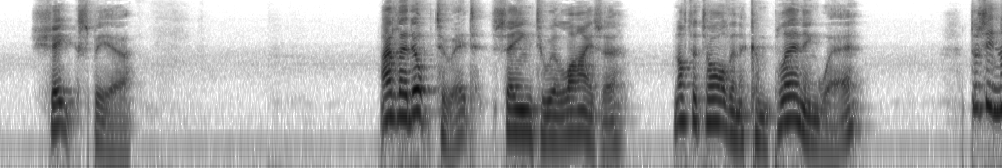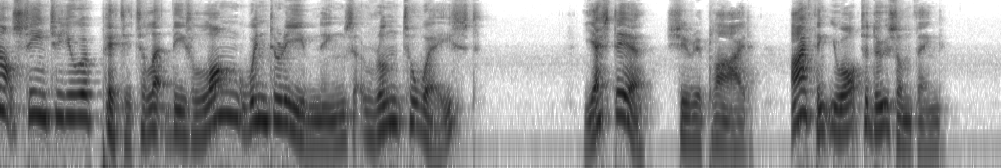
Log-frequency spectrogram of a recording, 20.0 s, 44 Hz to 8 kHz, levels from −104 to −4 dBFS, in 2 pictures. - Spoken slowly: Yes, slow, 130 wpm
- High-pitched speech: No, low, 135 Hz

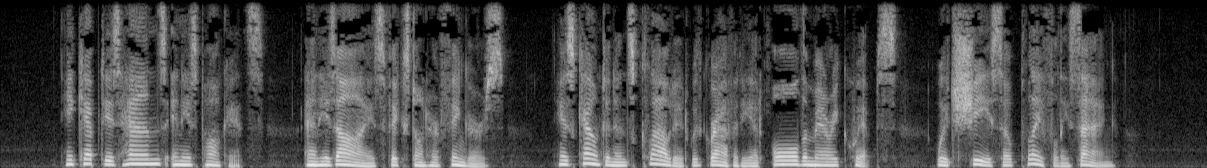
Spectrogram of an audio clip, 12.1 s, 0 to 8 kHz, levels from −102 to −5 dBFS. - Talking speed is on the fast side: No, average, 145 wpm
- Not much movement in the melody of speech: No, average, 4.6 semitones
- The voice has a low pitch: No, medium, 165 Hz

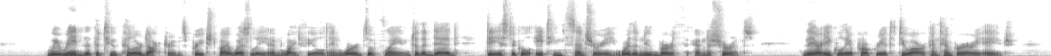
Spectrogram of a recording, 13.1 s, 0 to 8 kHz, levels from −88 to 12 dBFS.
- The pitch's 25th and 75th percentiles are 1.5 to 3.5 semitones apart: No, average, 4.5 semitones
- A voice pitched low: Yes, low, 115 Hz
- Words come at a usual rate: Yes, average, 165 wpm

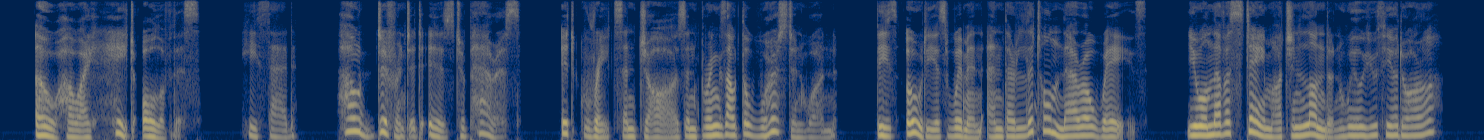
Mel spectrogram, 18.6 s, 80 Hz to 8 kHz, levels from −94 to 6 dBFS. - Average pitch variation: Yes, average, 3.8 semitones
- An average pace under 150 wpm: Yes, average, 140 wpm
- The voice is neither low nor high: Yes, medium, 170 Hz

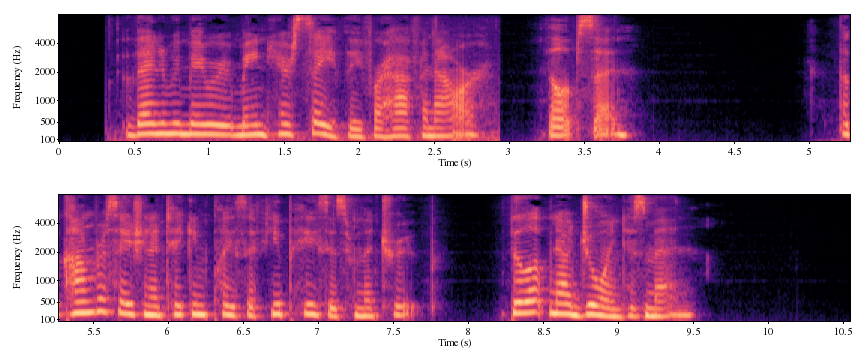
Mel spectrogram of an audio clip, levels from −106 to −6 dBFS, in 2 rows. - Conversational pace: Yes, average, 160 wpm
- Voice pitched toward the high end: Yes, high, 215 Hz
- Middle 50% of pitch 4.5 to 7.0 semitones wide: No, average, 3.2 semitones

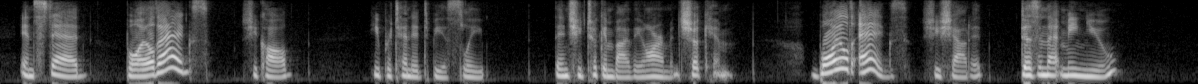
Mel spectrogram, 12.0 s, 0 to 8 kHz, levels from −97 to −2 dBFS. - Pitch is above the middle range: Yes, high, 205 Hz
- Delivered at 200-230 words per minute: No, average, 140 wpm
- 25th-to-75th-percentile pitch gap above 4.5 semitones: No, average, 3.9 semitones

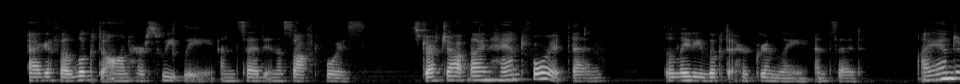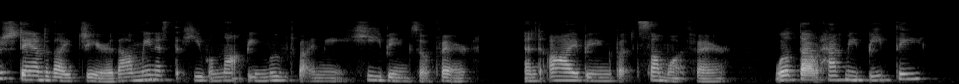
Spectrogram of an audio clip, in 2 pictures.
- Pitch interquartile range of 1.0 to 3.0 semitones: No, average, 4.0 semitones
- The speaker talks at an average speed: Yes, average, 175 wpm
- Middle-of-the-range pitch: Yes, medium, 175 Hz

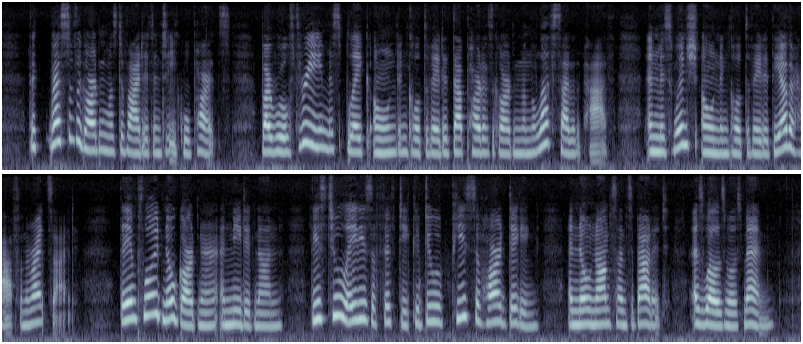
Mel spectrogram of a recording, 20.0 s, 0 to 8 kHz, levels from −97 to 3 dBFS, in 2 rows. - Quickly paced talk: Yes, fast, 215 wpm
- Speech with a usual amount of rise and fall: Yes, average, 4.0 semitones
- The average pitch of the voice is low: No, high, 220 Hz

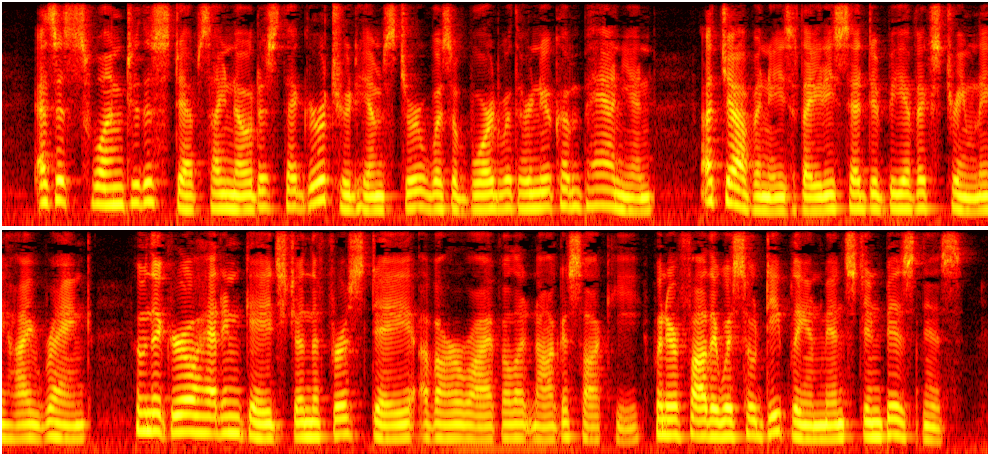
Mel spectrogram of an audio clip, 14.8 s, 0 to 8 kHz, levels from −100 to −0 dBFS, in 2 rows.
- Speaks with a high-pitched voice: No, medium, 150 Hz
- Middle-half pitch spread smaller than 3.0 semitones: No, average, 3.3 semitones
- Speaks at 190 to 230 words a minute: Yes, fast, 205 wpm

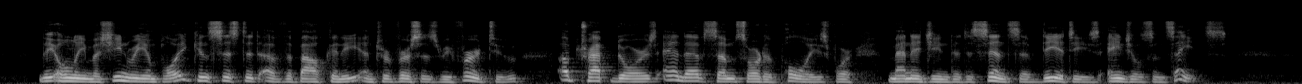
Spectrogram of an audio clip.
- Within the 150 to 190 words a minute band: No, average, 140 wpm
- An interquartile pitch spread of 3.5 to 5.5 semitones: Yes, average, 4.2 semitones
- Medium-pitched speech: No, low, 130 Hz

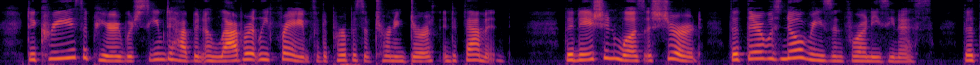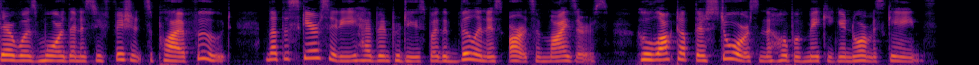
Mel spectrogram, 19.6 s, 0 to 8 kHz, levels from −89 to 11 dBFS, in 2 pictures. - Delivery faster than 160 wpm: Yes, average, 195 wpm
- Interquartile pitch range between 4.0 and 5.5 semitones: Yes, average, 4.5 semitones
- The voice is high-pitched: Yes, high, 220 Hz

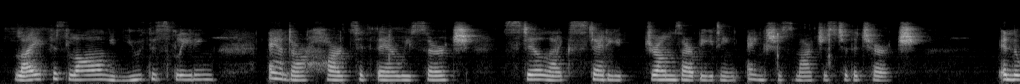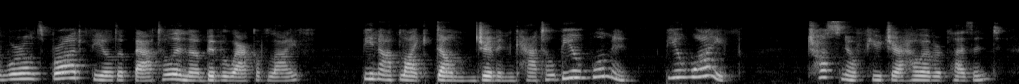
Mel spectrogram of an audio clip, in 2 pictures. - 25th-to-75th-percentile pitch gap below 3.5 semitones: Yes, average, 2.8 semitones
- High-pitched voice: Yes, high, 205 Hz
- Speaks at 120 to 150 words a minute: No, average, 160 wpm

